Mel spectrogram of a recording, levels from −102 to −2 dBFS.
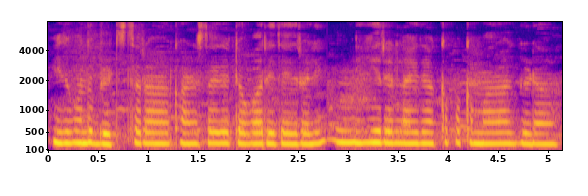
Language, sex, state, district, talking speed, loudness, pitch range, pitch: Kannada, female, Karnataka, Mysore, 185 wpm, -15 LUFS, 240-255 Hz, 250 Hz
